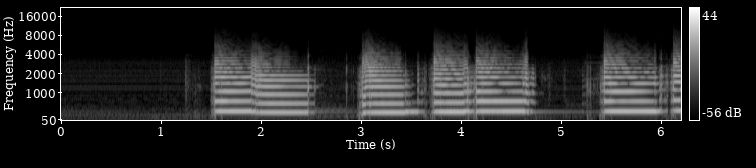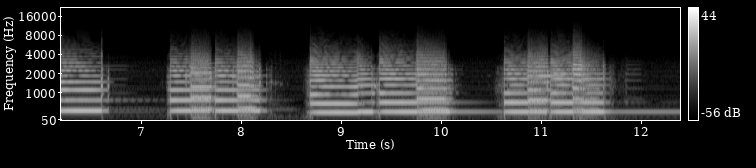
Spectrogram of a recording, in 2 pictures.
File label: Riff Slow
